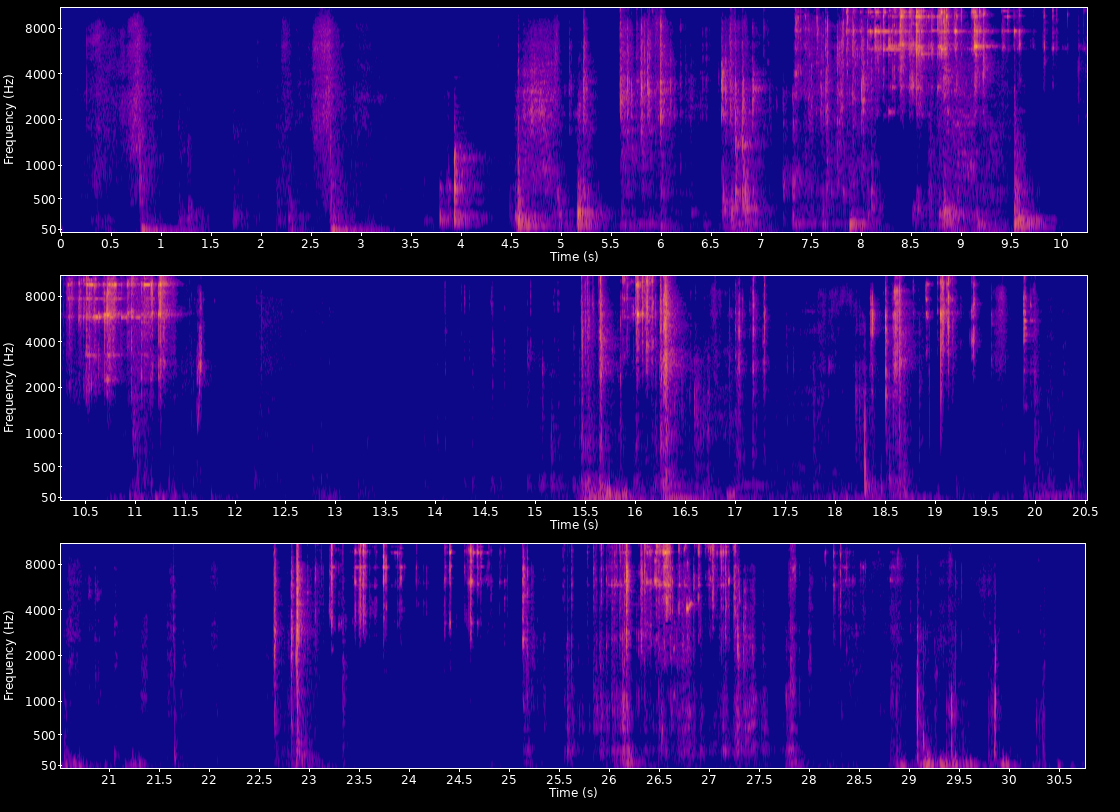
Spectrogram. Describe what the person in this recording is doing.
I slid on my shoes, then opened a drawer. I rummaged through it and grabbed my keys. I unlocked the front door, stepped outside, closed it, locked it with my keys, and walked away.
